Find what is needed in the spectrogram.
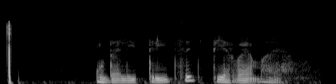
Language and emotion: Russian, neutral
